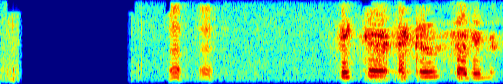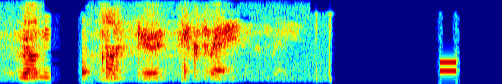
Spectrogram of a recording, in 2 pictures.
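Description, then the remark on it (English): A radio repeater identifier, triggered manually: a thin, band-limited voice transmission lasting several seconds, then a pause and a single short two-tone beep. “That's a repeater identifier, but I just triggered it manually there.”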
